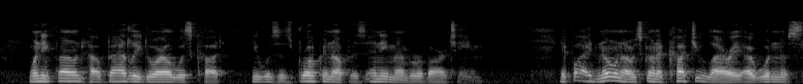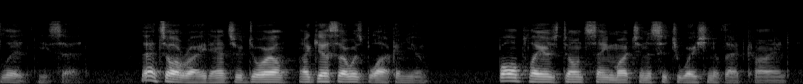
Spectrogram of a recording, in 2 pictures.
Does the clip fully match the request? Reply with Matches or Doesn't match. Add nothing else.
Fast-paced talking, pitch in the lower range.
Matches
